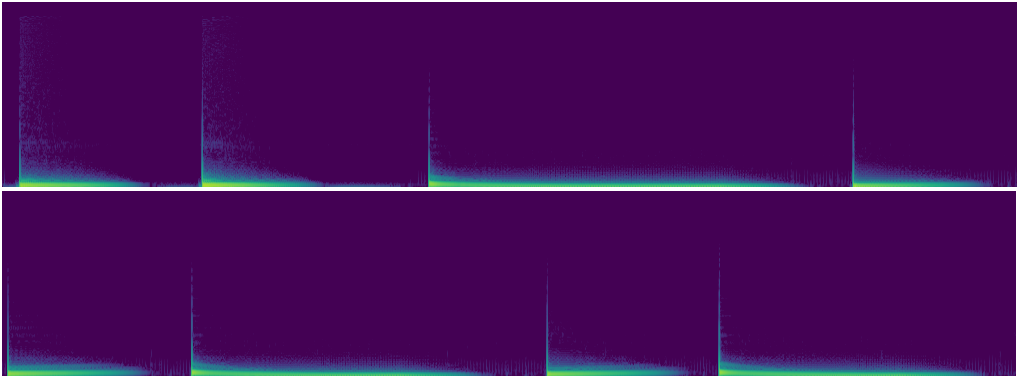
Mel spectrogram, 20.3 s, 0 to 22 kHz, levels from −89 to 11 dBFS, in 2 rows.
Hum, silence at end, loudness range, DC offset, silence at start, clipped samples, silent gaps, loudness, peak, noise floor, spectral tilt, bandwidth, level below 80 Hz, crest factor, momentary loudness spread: none; 0.65 s; 11 LU; under 0.1%; 0.2 s; under 0.1%; none; -21 LUFS; -2 dBFS; -78 dBFS; -12.5 dB/octave; 0.6 kHz; -18 dBFS; 18 dB; 21 LU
